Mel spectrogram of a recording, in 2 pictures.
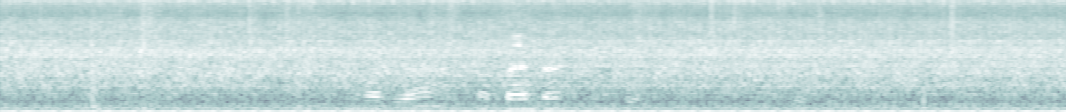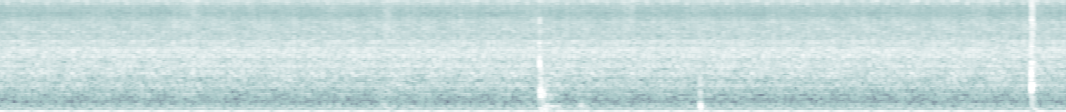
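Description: Chevrolet Silverado HD pickup's engine idling, a steady low drone. Faint voices come in briefly about two seconds in, and a couple of light clicks come near the end.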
